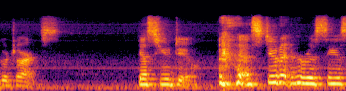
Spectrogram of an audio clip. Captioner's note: laughs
